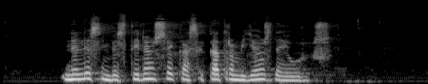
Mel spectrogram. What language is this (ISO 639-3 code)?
glg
